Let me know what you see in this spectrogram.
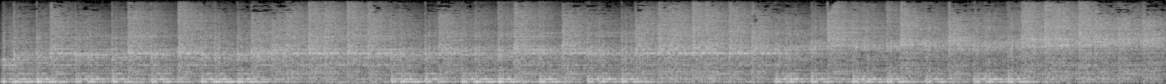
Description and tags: Thank you, enjoy
beats, drums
